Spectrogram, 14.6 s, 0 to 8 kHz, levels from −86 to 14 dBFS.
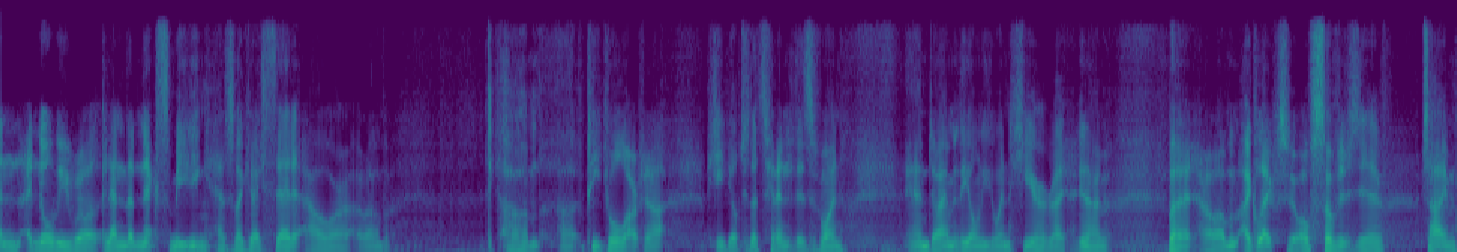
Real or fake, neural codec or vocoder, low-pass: fake; codec, 16 kHz in and 24 kHz out, 0.4 kbps, LongCat-Audio-Codec, four codebook decoder; 7.2 kHz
